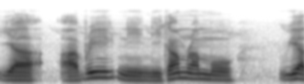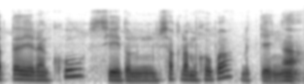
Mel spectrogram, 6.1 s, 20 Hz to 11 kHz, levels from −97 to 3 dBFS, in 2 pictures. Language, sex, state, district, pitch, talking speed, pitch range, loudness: Garo, male, Meghalaya, West Garo Hills, 135 Hz, 70 wpm, 120-160 Hz, -19 LUFS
